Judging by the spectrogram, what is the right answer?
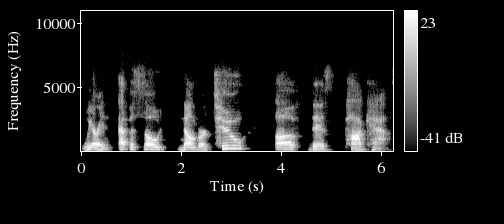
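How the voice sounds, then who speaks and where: A man hosts a casual live sports podcast, unhurried and taking his time over each thought. His voice sounds a little worn, and he rambles easily with plenty of ums and restarts. The stream audio is dull and lo-fi. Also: fairly high pitch, animated. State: voice a bit worn after nearly losing it. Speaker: podcast host.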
